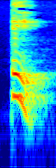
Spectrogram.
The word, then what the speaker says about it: 不: video and you may have noticed that I pronounced Po in different tongues in these words and that's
